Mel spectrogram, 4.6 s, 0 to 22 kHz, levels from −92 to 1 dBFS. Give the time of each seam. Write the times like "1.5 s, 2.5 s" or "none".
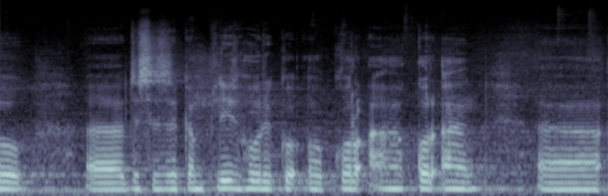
none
